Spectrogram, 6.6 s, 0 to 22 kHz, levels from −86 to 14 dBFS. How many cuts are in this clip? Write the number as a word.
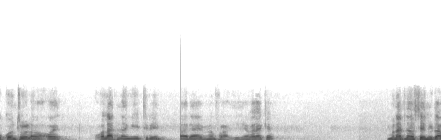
one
